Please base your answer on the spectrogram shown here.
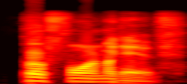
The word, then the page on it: Performative: American English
